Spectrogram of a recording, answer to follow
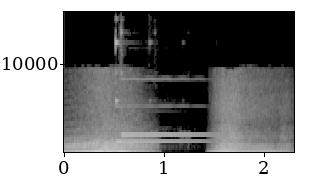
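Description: Logo sting sound effect: a car engine revving past with a whoosh and a bright ding held for about half a second. A short gap follows, then a second, shorter burst of engine sound.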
